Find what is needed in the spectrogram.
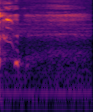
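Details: A child gives a single short, sharp cough, followed by quiet room noise.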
